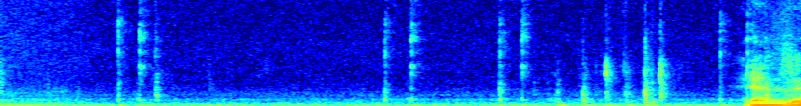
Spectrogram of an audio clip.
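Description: Computer keyboard typing: a few faint, scattered key taps.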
